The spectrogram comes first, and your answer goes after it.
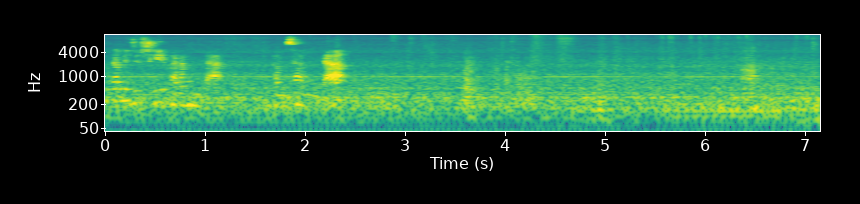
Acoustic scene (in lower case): bus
